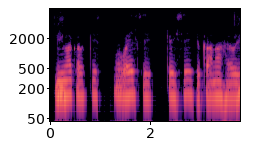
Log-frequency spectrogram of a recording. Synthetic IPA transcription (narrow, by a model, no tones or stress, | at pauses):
biːmakəɾkɪs | mo̰ːbaːɪlse | kɛɪsed͡ʒʊka̰ːnaɦɛo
